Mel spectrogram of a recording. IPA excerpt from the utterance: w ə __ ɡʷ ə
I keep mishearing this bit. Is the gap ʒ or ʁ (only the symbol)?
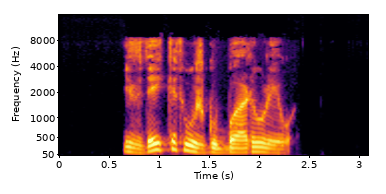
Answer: ʒ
